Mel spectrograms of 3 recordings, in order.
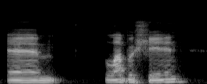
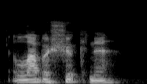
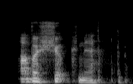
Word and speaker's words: Labuschagne: The English pronunciation is Labuschagne, or he's originally born in South Africa and he pronounces it Labuschagne.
